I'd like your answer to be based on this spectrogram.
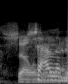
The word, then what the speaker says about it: Chalamet: Rebecca Hall, Timothy, how do you say it? Chalamet, is that correct? – Yeah, Chalamet. Yep.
